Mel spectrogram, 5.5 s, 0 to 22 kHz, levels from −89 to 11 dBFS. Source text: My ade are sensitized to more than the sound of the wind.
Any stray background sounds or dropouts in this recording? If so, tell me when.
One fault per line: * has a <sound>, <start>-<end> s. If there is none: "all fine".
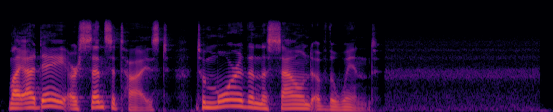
all fine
